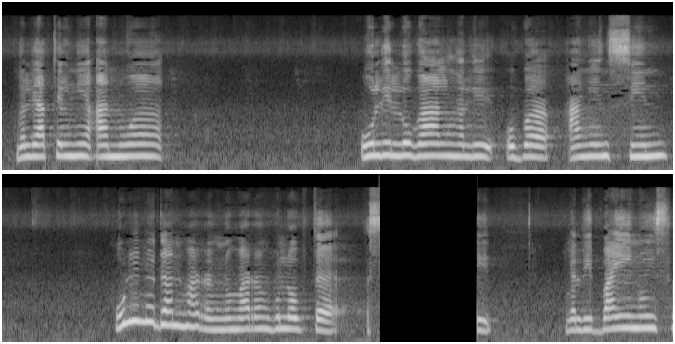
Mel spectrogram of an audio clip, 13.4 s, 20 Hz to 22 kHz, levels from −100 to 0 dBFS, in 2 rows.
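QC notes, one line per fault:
10.48–11.47 s, playback stall: the speech cuts out in mid-flow and the output falls to silence for about 0.98 s, then picks up again. A hard gap of that length points to the player going quiet rather than the signal itself dropping, most likely because it ran out of buffered data or its audio thread was briefly blocked before it recovered and resumed.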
